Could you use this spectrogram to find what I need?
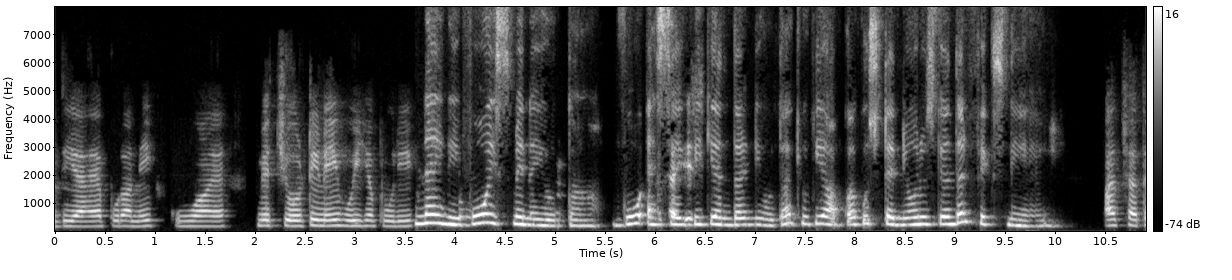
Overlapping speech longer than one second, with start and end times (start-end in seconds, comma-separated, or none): none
